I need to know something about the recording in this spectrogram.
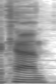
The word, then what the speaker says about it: Khaen: Yeah, Khaen. No, not Cancun. Yeah. Just Khaen.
